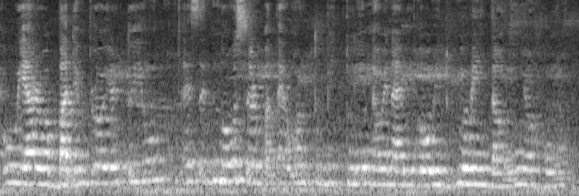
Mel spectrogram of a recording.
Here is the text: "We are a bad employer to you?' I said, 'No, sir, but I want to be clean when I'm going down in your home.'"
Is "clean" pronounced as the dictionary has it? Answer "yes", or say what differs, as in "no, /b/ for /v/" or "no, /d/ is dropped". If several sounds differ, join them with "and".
yes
